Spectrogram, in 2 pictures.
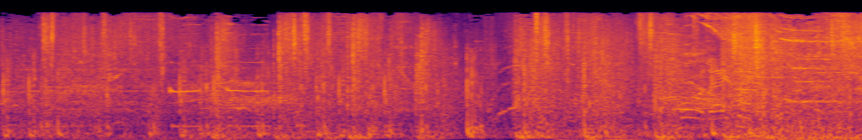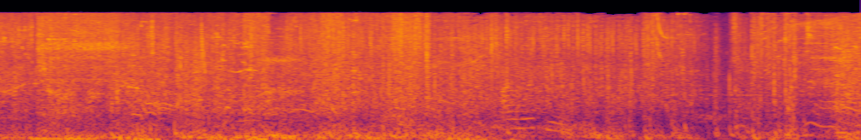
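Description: Gunfire and blasts from a video game crack and boom rapidly.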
